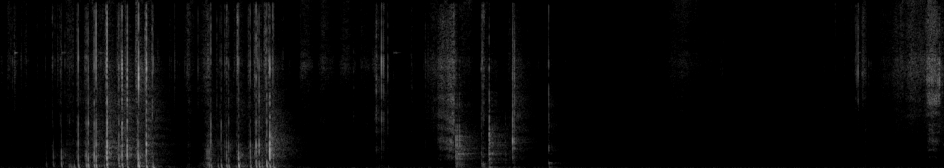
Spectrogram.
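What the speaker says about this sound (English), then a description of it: "I love the sound of the handmade cards, that very light, very airy" Handmade Visconti Homage tarot cards shuffled by hand, giving light, airy papery riffles and flutters in a few close bursts, louder at first and then softer, with no talk.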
